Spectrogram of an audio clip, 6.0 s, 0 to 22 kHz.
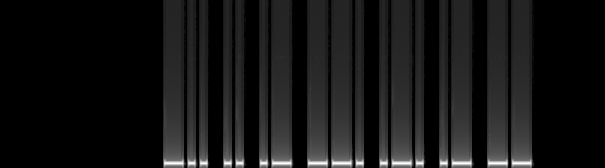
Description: Morse code, heard as a keyed tone, about 20 wpm, 700 Hz. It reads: DIAGRAM
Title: 7 Letter Words - First 3 Letters Given - 20wpm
